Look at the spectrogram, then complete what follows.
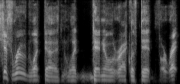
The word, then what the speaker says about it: Radcliffe: it's just rude what Daniel Radcliffe did, or Radcliffe. Is that how you pronounce that kid's name?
